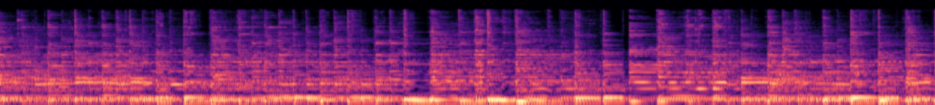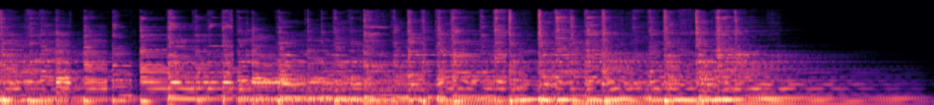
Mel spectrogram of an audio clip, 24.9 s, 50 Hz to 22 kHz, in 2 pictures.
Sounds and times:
Acoustic guitar: 0:00.0 - 0:24.9
Strum: 0:00.0 - 0:24.9.

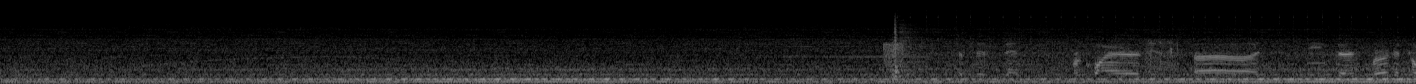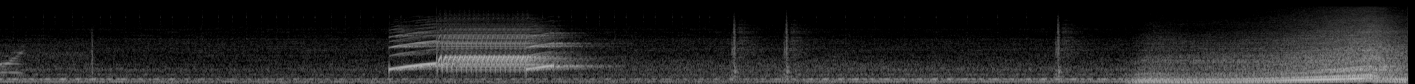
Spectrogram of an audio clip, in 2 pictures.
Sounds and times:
Car: 0:00.0 - 0:28.3.

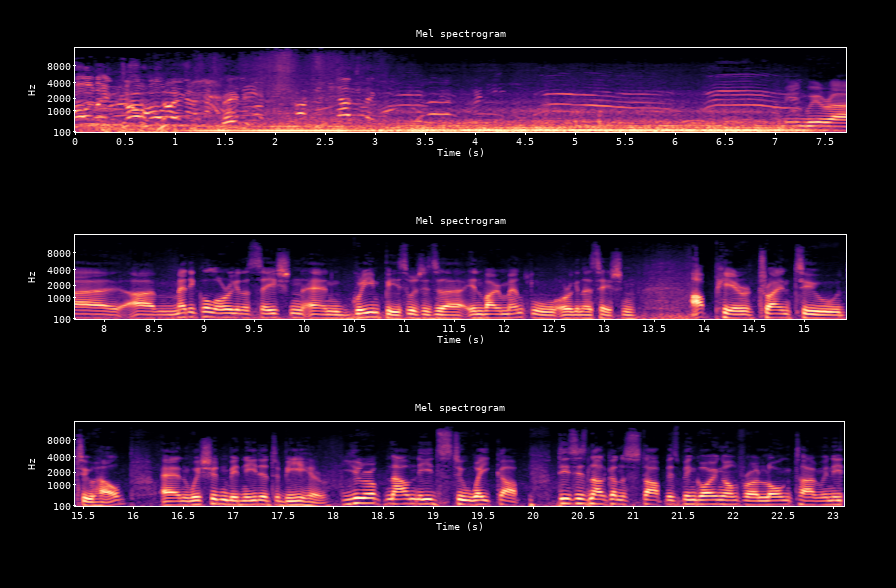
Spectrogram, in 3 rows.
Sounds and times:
Motorboat, speedboat: 0:00.0 - 0:11.6
Speech: 0:07.2 - 0:23.1.

